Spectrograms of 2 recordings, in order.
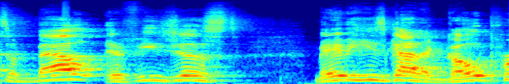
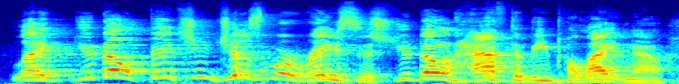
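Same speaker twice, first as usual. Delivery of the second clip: usual speaking voice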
